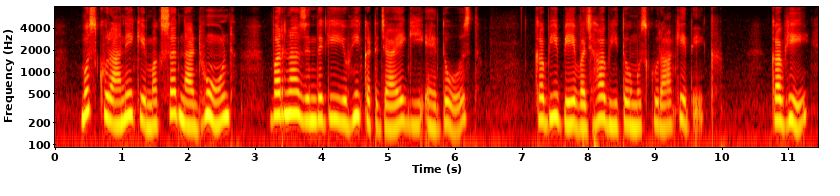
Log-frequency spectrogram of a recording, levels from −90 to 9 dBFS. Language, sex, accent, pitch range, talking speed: Hindi, female, native, 180-225 Hz, 105 wpm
